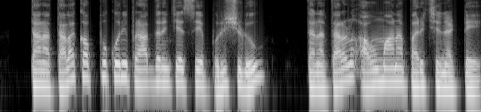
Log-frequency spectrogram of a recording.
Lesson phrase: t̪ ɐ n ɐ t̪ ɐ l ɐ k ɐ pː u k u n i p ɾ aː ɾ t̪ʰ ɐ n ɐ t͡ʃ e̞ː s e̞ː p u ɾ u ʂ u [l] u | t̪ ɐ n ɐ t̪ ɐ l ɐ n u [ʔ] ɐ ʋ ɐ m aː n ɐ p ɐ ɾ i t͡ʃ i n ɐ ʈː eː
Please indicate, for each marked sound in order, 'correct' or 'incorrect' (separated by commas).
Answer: incorrect, correct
